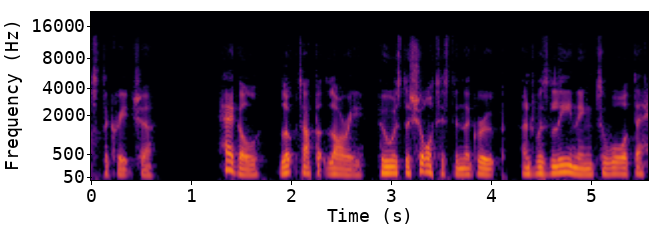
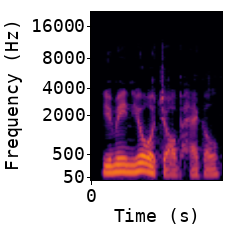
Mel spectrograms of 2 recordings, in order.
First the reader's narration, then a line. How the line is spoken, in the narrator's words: James said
